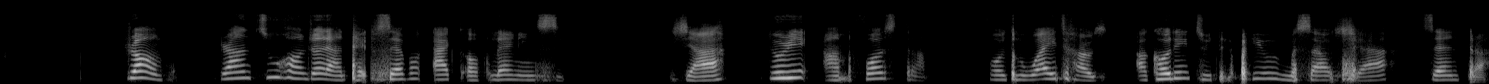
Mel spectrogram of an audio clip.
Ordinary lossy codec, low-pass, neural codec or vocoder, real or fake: AAC, 96 kbps; 10.8 kHz; codec, 16 kHz in and 24 kHz out, 0.9 kbps, LongCat-Audio-Codec, fine tuned four codebook decoder; fake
